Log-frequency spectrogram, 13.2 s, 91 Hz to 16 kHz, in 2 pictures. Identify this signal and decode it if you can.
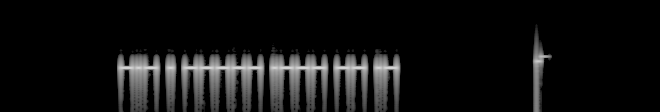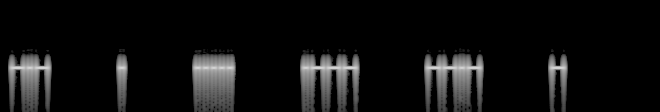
Morse code, heard as a keyed tone, about 30 wpm, spaced as for 15 wpm, 700 Hz. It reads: KE0JMA KE5JQT
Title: USA Call Signs - 6 Characters - 6x Character Spacing - 30wpm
